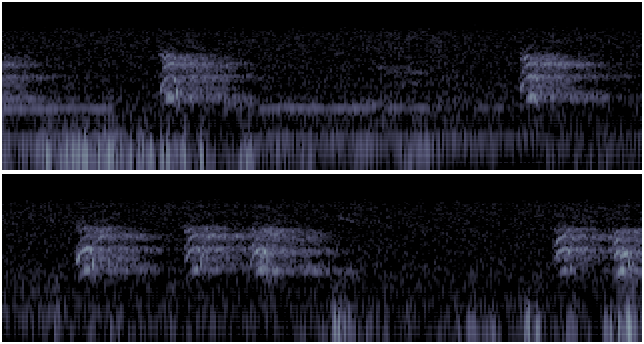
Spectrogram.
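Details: ['Distant, far-carrying bays from Serbian hounds tracking fox and roe deer. Single and doubled yelping notes repeat every second or two. Heavy low-pitched rumble and a faint steady hum sit beneath.']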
